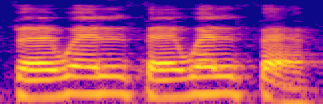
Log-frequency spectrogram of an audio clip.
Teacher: huruf fa gigi atas sentuh bibir bawah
